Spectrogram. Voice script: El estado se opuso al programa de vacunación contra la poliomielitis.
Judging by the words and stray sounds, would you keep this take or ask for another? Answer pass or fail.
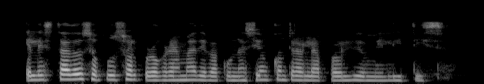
pass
